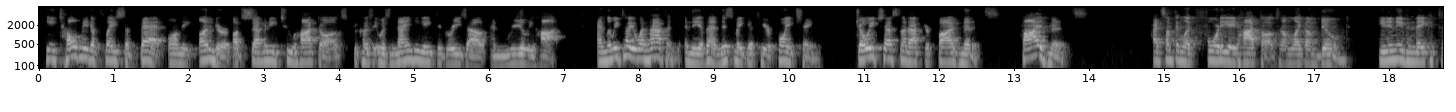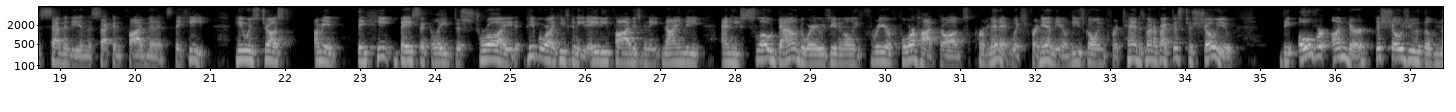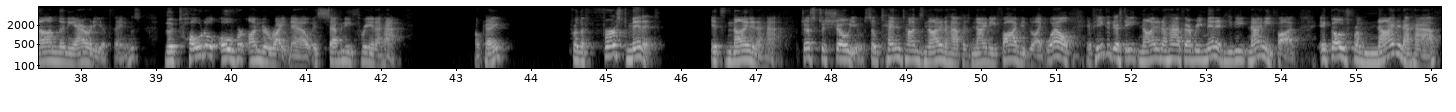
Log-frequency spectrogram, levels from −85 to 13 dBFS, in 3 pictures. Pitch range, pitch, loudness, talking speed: 125-155 Hz, 140 Hz, -26 LUFS, 210 wpm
